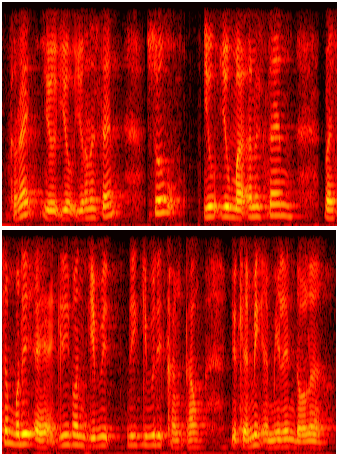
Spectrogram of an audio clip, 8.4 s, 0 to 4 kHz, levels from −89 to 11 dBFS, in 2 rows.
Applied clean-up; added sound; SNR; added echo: none; none; none; none.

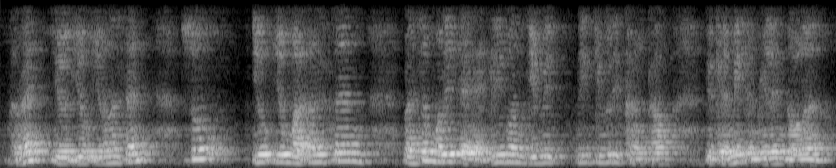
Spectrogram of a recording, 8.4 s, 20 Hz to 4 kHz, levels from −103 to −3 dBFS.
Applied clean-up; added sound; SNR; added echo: none; none; none; reverberation time 0.6 s.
